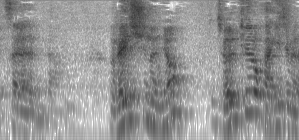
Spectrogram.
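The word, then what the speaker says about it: ריש: 레쉬. 영어처럼 이렇게 혀를 말아서는 안 하시면 좋을 것 같아요. 이쪽은 혀를 말아서 내는 소리, 레쉬가 아니고요. 레쉬. 우리 그냥 리을 흘러가는 발음할 때 하고 같이 하시면 돼요. 레쉬.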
